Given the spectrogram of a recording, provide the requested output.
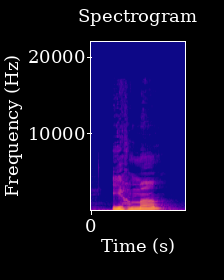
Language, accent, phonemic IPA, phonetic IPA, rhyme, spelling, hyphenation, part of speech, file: Portuguese, Brazil, /iʁˈmɐ̃/, [iɦˈmɐ̃], -ɐ̃, irmã, ir‧mã, noun, Pt-irmã.ogg
- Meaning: sister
